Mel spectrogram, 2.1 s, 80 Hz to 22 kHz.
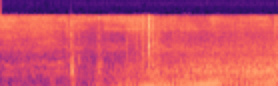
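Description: A 2015 Dodge Charger R/T on 26-inch Forgiato wheels revs up and pulls away with a rising tone, tires spinning against the road in a burnout, close and fairly loud.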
